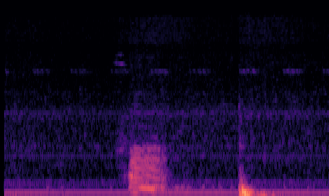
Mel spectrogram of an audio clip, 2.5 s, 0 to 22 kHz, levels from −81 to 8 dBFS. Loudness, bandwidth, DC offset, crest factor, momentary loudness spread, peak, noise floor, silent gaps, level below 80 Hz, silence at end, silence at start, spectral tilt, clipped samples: -28 LUFS; 15.5 kHz; under 0.1%; 24 dB; 24 LU; -6 dBFS; -47 dBFS; none; -34 dBFS; 0.05 s; 0.05 s; -9 dB/octave; under 0.1%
